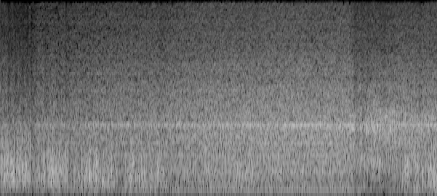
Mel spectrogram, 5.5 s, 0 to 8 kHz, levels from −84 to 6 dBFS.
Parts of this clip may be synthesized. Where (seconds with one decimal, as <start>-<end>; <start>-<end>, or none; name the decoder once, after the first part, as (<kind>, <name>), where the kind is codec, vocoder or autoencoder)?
4.4-5.5 (autoencoder, DAC-VAE)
